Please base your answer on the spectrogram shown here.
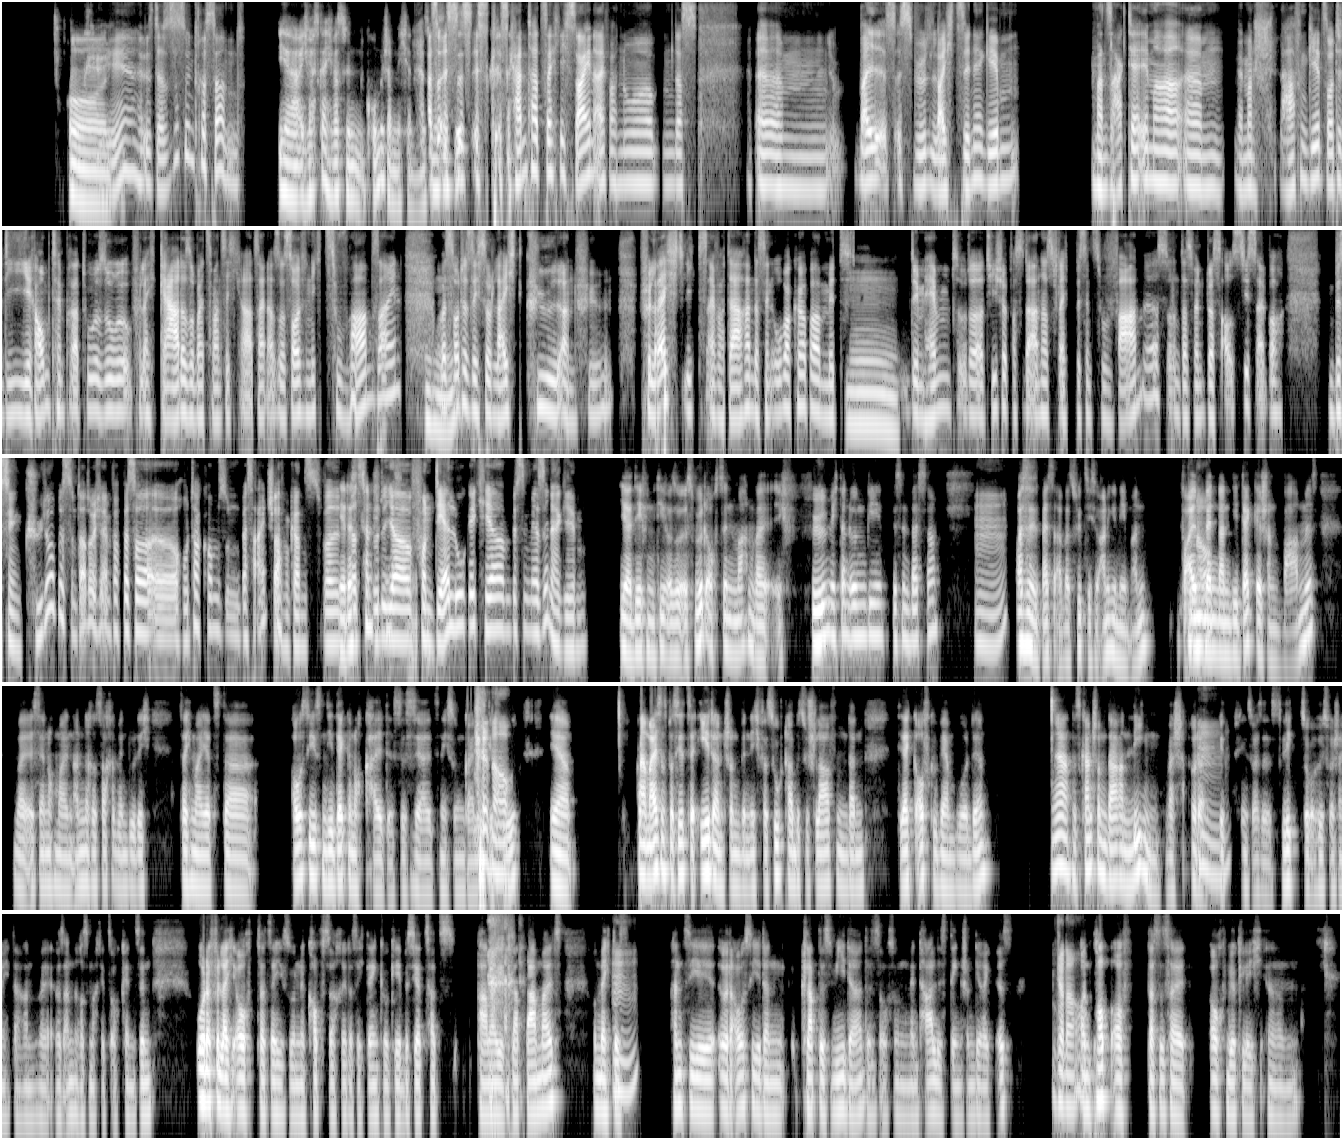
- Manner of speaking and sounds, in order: anticipating: "Okay"; chuckle; drawn out: "Hm"; stressed: "der"; laughing while speaking: "Genau"; laugh; in English: "On Top of"
- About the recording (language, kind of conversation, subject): German, podcast, Was hilft dir beim Einschlafen, wenn du nicht zur Ruhe kommst?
